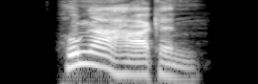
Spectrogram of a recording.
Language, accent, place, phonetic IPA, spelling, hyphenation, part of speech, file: German, Germany, Berlin, [ˈhʊŋɐˌhaːkŋ̩], Hungerhaken, Hun‧ger‧ha‧ken, noun, De-Hungerhaken.ogg
- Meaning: beanpole (weak and extremely thin person)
